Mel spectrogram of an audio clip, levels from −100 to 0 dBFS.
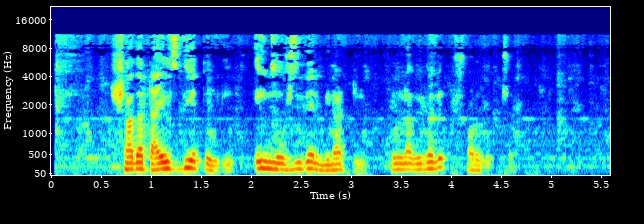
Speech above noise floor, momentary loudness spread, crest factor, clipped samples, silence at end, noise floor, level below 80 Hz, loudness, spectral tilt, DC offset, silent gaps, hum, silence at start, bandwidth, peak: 30 dB; 22 LU; 20 dB; under 0.1%; 1 s; -51 dBFS; -52 dBFS; -21 LUFS; -6 dB/octave; under 0.1%; none; none; 0.05 s; 11.5 kHz; -4 dBFS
